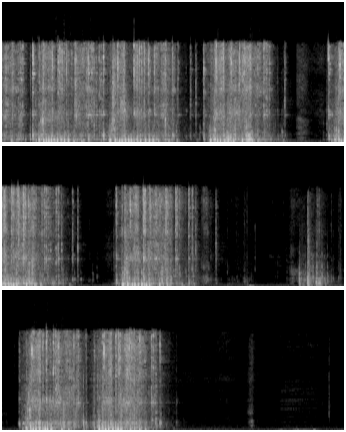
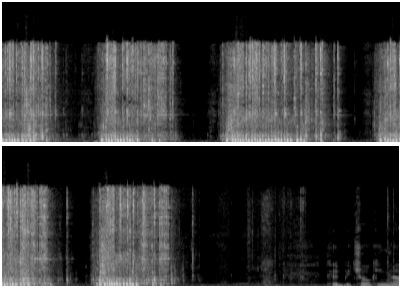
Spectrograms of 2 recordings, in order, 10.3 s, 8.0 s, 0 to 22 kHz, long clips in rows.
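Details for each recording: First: Found GTI 16D string trimmer two-stroke after choke attempts and more fuel: catches and revs hard in repeated bursts with clean, crisp pickup, dropping back between; normal running. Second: Found GTI 16D string trimmer with compression, choke on: four rough pull-cord bursts, the engine tries to light but doesn't keep running; more gas is suspected as the need, not confirmed.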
